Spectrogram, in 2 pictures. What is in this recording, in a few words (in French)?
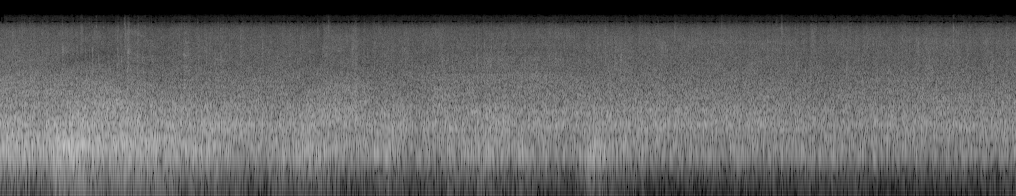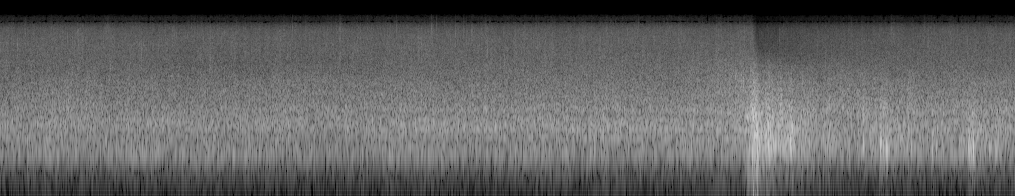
l orage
